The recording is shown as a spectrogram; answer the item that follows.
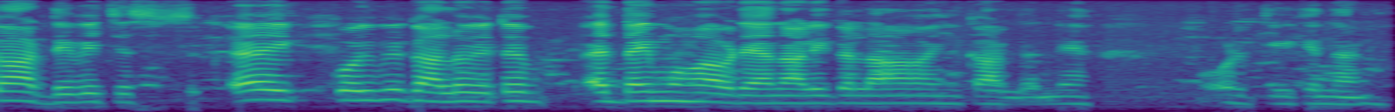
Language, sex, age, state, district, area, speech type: Punjabi, female, 45-60, Punjab, Gurdaspur, urban, spontaneous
